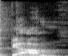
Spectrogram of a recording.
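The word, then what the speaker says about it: 𰻞: Here I'm presenting to you the most complicated Chinese character, pronounced as Biang.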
